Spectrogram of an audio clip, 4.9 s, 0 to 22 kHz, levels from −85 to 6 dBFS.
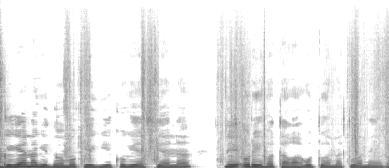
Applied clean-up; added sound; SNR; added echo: classical method log-MMSE.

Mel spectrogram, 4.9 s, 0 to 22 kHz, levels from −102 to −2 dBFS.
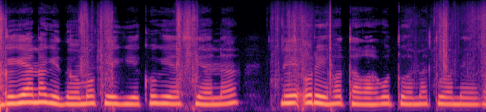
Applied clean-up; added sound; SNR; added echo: none; Tearing; 19 dB; none.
